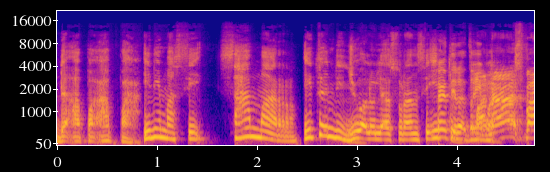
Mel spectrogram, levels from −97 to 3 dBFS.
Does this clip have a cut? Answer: yes; 2 cuts; at 0.8 s, 2.4 s

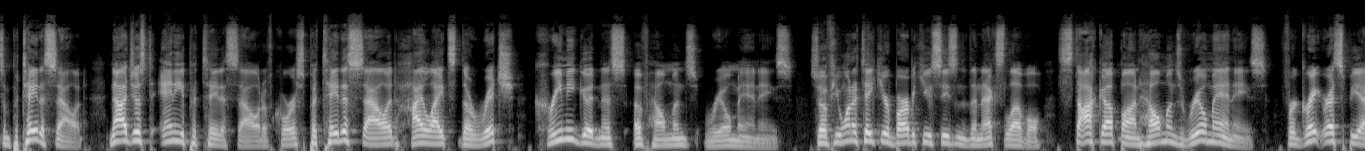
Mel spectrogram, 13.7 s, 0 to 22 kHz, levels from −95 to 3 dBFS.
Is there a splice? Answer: no; 0 cuts

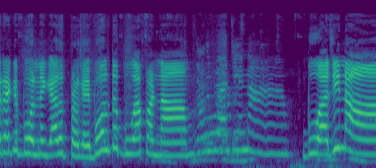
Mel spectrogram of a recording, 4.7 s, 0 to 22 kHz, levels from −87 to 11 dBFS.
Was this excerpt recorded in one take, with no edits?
yes; 0 cuts

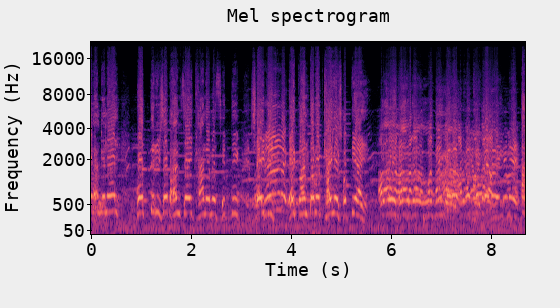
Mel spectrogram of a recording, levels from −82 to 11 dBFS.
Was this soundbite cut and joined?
no; 0 cuts

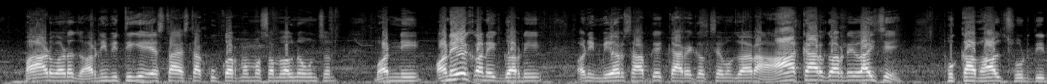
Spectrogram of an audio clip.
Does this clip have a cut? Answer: no; 0 cuts

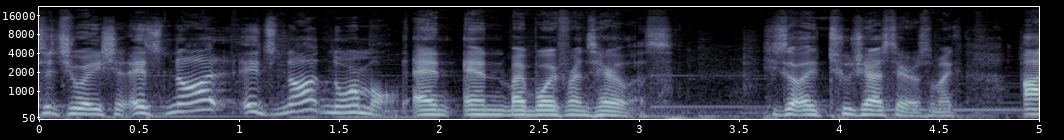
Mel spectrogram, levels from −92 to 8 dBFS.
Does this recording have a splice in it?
yes; 1 cut; at 1.8 s

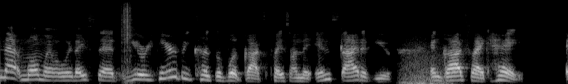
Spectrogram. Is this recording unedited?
no; 1 cut; at 1.3 s

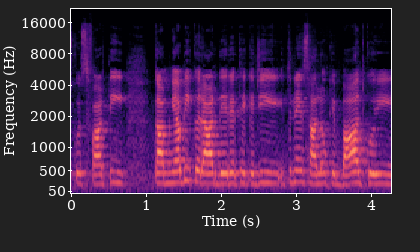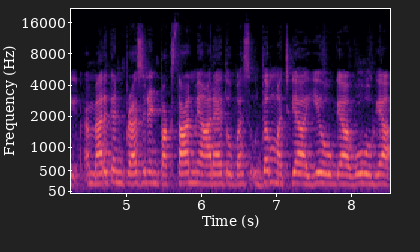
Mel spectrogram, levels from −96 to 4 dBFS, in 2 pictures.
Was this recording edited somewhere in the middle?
no; 0 cuts

